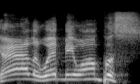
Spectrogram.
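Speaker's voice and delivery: put-on, very high, dripping with sarcasm. Recalling weird animal tracks seen in the sand, retelling a sarcastic remark. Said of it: "I very sarcastically was like".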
